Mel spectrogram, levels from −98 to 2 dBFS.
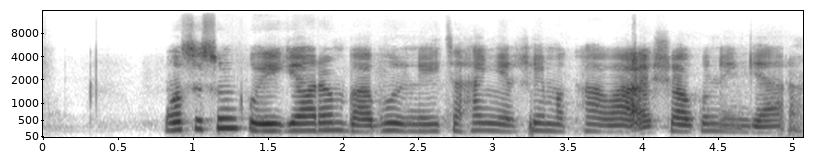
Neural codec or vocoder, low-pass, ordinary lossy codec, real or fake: codec, 44.1 kHz, 2.6 kbps, SNAC; 14.4 kHz; none; fake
